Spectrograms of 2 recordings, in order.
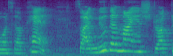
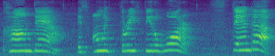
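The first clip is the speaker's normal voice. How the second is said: louder, insistent instructor telling her to stand; firm command; 4 semitones higher, 6 dB louder, slower than usual. Retold or imitated. Instructor ordering a panicking student to stand up, louder. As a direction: snap her out of it, firmly. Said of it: "and she says".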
